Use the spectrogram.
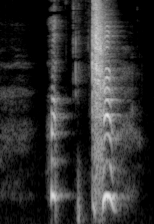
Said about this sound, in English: Sorry, I sneeze every time somebody talks about Star Trek Picard.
